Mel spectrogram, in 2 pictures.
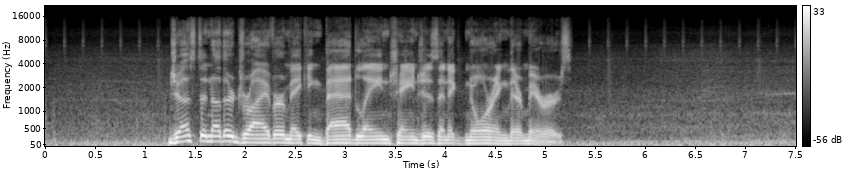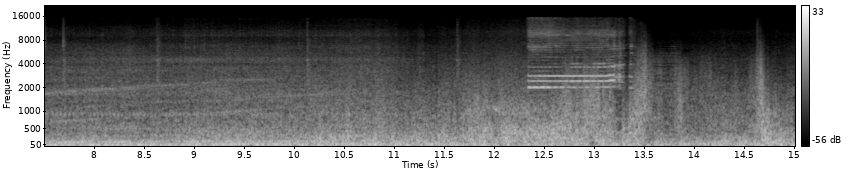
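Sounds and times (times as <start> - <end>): motorcycle engine running: 5.3 - 11.4
vehicle horn: 12.3 - 13.5.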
